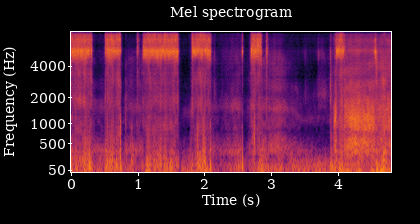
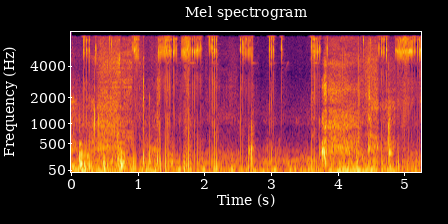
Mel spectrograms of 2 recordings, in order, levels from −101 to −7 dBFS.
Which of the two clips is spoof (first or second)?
first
